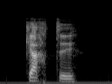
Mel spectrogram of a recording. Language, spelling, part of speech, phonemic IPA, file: French, carter, verb, /kaʁ.te/, LL-Q150 (fra)-carter.wav
- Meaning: to verify a person's age etc by inspecting his identity card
